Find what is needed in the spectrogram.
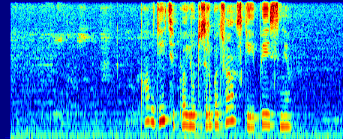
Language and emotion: Russian, sad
